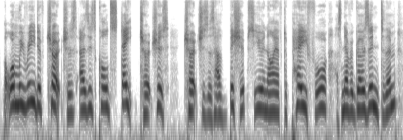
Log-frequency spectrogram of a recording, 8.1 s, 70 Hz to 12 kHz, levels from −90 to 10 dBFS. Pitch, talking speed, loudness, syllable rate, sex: 210 Hz, 195 wpm, -19 LUFS, 4.9 syllables/s, female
